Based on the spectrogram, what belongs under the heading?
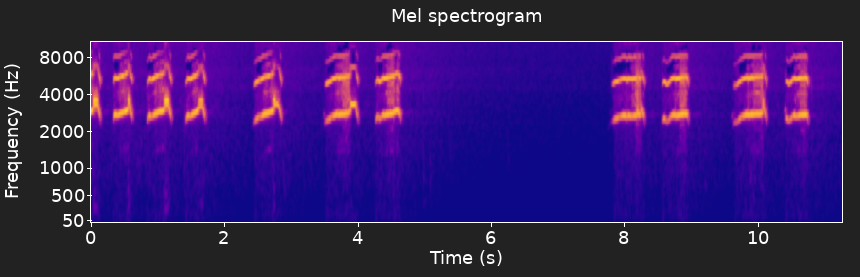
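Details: Kent Island, Maryland nest osprey, part of a mated pair, 10 August 2018: bursts of short, shrill rising whistles, about seven notes in uneven groups, a silence of several seconds, then four more similar chirps.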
